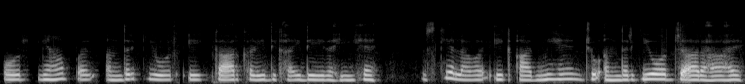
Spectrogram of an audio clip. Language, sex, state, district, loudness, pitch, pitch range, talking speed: Hindi, female, Rajasthan, Jaipur, -18 LUFS, 215 Hz, 210-225 Hz, 200 wpm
